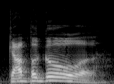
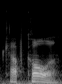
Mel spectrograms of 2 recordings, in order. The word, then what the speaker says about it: capicola: Yeah, he's trying to say capicola, but he's saying like gabagola. What? Yeah, he's talking about the cured meats, you know, capicola. Oh my gosh. But it's like he's decided that's how Italians pronounce it, but it's not even fucking close.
